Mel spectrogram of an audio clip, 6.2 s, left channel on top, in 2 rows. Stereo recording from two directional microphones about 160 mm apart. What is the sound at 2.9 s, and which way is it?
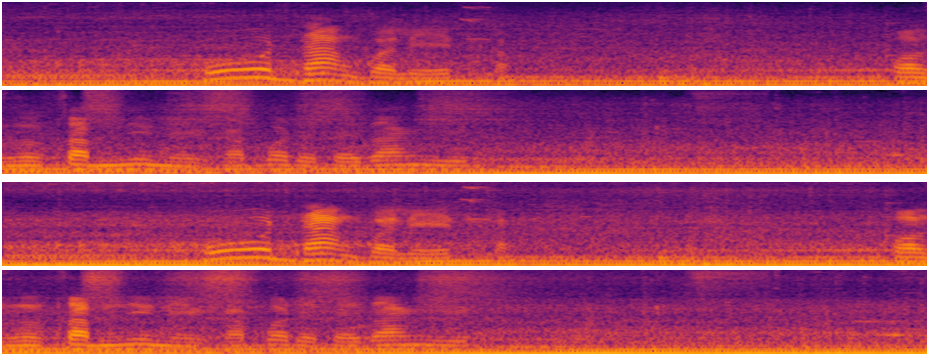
Speech, 15° left (ahead or behind).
